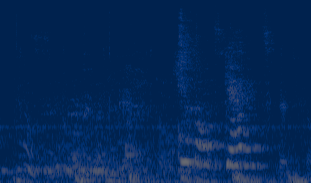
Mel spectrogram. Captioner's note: audience laughs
